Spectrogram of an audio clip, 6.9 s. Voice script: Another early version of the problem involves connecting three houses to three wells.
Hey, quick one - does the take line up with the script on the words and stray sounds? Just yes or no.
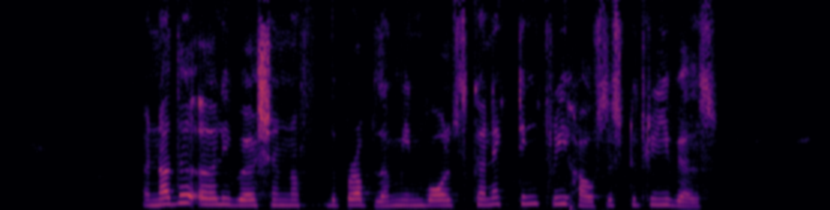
yes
